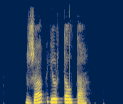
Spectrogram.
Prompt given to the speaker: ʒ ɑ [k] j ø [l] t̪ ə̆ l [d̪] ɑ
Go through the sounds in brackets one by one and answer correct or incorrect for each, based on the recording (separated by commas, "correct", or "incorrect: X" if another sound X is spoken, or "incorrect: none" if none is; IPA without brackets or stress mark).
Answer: incorrect: p, incorrect: r, incorrect: t̪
